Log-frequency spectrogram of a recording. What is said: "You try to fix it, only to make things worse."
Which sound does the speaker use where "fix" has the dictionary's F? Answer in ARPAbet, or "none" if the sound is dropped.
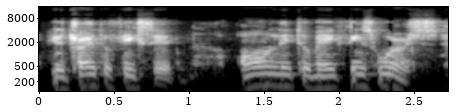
F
